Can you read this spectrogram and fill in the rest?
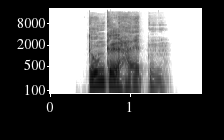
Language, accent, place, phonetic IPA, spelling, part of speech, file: German, Germany, Berlin, [ˈdʊŋkl̩haɪ̯tn̩], Dunkelheiten, noun, De-Dunkelheiten.ogg
- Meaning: plural of Dunkelheit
